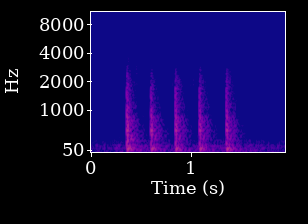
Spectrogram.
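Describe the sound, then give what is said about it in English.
Knuckles rapping on a car's driver's side window, five firm, evenly spaced knocks with a dull, hollow thud, standing alone against quiet. “When a deputy arrived at the scene and knocked on the driver's side window,”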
